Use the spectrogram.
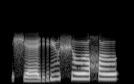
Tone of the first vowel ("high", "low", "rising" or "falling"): low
